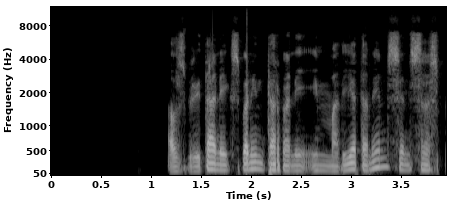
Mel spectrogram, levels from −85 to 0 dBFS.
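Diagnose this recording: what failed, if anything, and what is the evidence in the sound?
No faults detected anywhere.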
